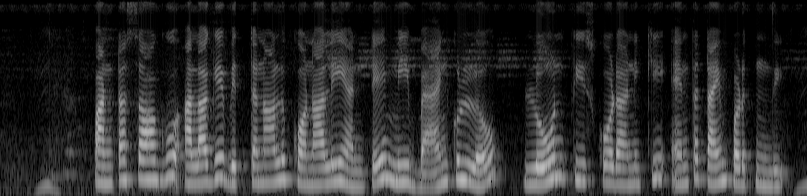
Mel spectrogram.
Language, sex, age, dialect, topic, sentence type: Telugu, female, 25-30, Utterandhra, banking, question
